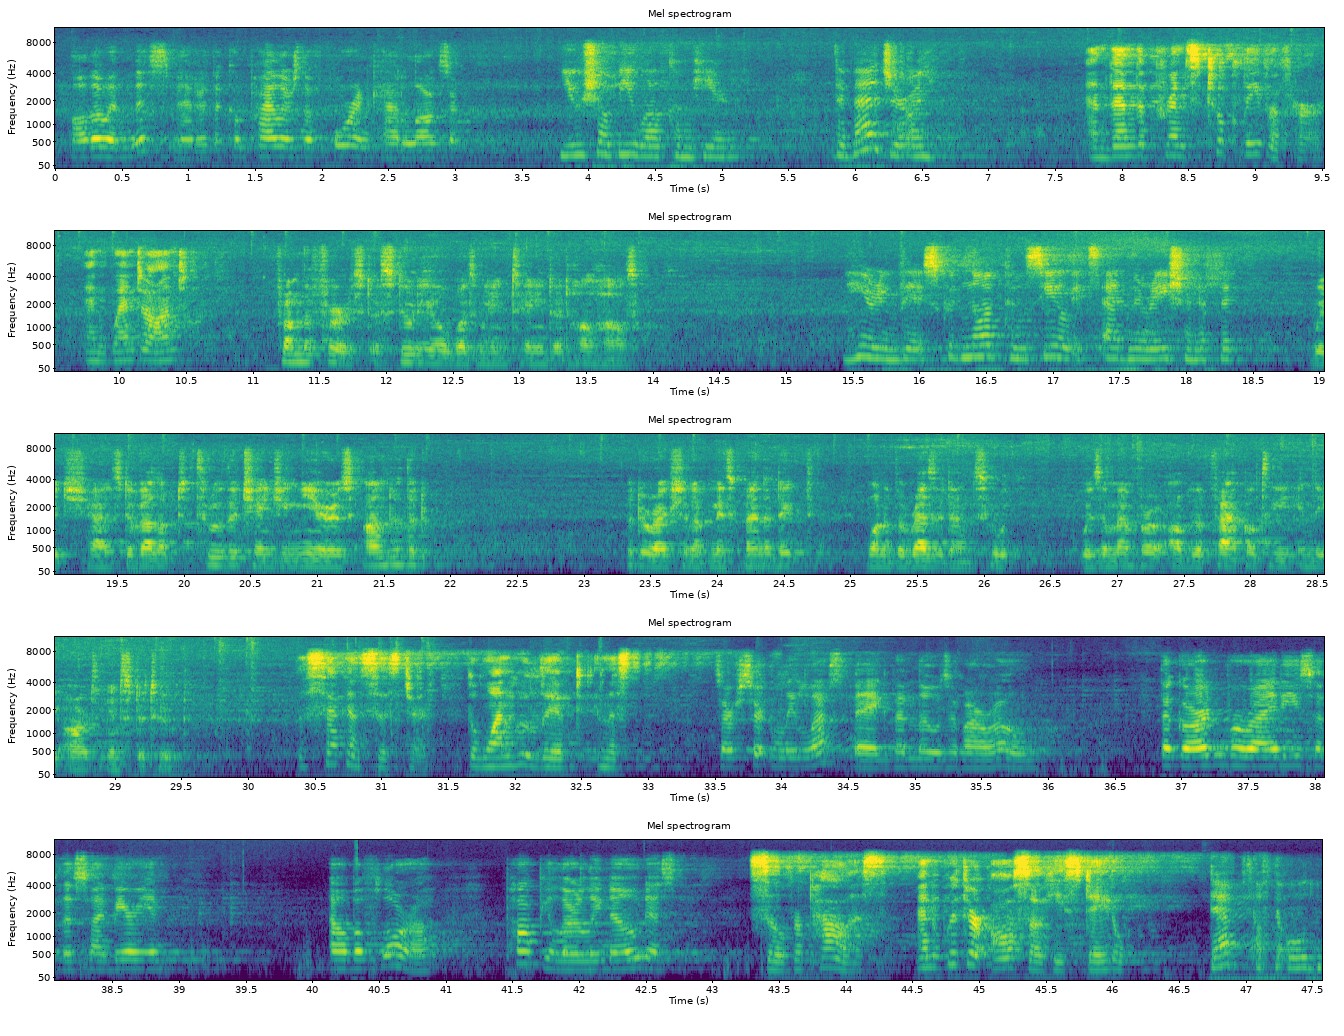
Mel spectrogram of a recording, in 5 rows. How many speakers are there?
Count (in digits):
4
